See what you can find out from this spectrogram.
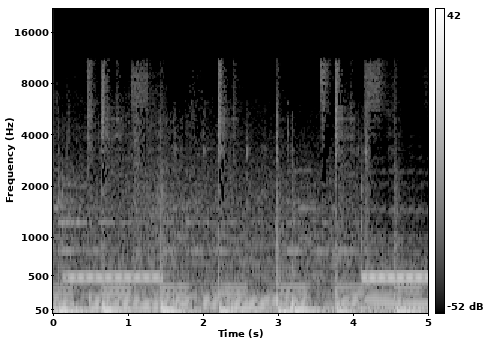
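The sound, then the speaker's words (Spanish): A telephone ringing, heard as a repeating electronic ring tone that sounds near the start and again near the end over a low rhythmic background pulse. “Venga, Is, cógeme el teléfono.”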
